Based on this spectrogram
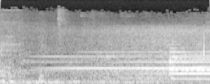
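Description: A subway train stands at Harvard Square station, with a steady low rumble and sustained tonal whines, and a brighter tone joining near the end; no one speaks.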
